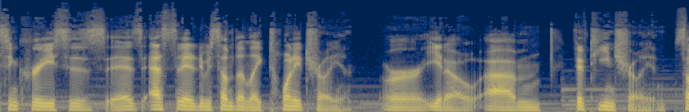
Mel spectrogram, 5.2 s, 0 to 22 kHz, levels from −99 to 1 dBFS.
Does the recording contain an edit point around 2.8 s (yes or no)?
no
